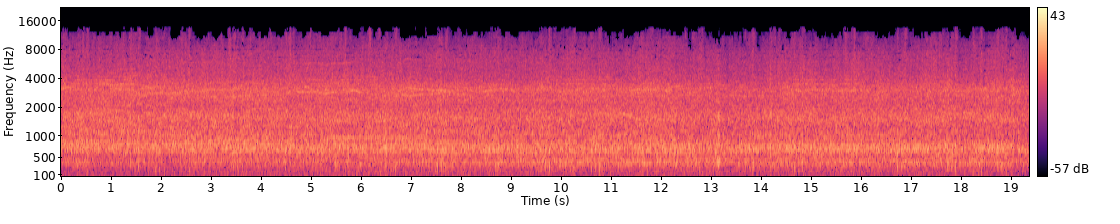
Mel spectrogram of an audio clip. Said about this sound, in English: How many people does the Superdome hold? I want to say around 60, 65,000. Not 100% sure about that, but this is the reception he got from a massive domed stadium full of fans.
